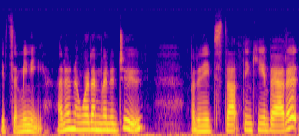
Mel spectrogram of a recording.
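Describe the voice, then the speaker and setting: A woman speaks with an Australian accent in a dark, mellow tone. Her intonation is lively. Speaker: crafter. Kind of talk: casual craft tutorial. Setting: home craft room. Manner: chatty, rambling. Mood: relaxed, cheerful. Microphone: phone near.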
